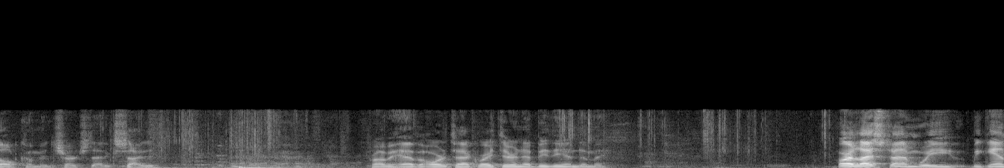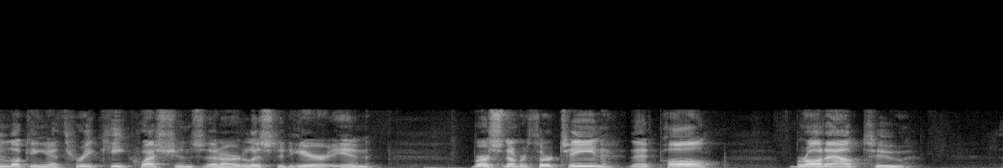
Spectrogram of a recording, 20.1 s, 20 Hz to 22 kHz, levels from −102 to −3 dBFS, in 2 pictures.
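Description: No technical faults are audible.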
